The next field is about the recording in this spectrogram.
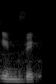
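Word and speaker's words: IMViC: Ang I, kay murag ibutang na siya para murag ma-pronounce mo siya as MVIC.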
